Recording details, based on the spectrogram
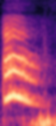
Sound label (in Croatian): crvić umire; umiranja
